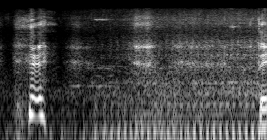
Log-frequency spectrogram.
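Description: Motorcycle engine running steadily while being ridden at low speed, a low rumble of fast, even firing pulses over a rushing noise.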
